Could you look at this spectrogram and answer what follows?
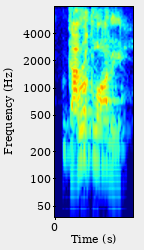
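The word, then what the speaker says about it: Bruichladdich: chip chip is drinking no it was brook lottie brook lottie okay that's how you pronounce the brook lottie that's how you spell it if you're in scotland yeah i guess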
